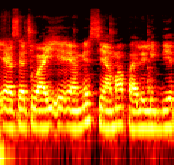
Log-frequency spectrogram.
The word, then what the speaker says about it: श्यामा: इसके बाद है जाके आपका श्यामा, श्यामा लिख दीजिए, SHYAMA श्यामा। तो मैंने इनको पहले ही बता दिया कि SHYAMA श्यामा पहले लिख दिए थे, तो इसको बोलते हैं श्यामा।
